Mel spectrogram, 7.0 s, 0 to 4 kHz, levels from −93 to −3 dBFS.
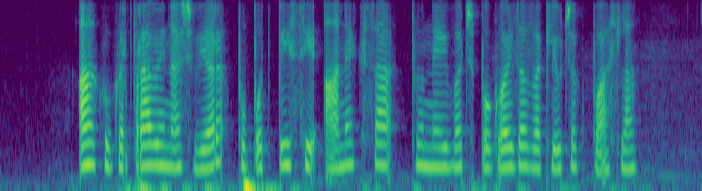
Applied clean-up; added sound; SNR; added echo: none; none; none; none.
